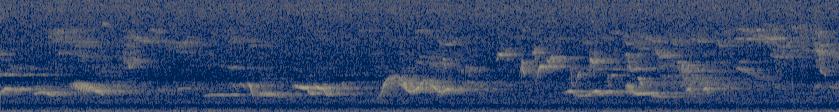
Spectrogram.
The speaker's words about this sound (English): How time has slowed down, listening to the birds, listening to the sound of my voice, and letting go.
